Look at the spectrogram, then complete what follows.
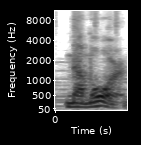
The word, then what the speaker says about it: Namor: And yeah, cuz we got to say because it's a Spanish pronunciation now because he's Mexican. Namore. And Black Panther Wakanda. He's not Ney anymore. He's Namore. And Black Panther Wakanda forever.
